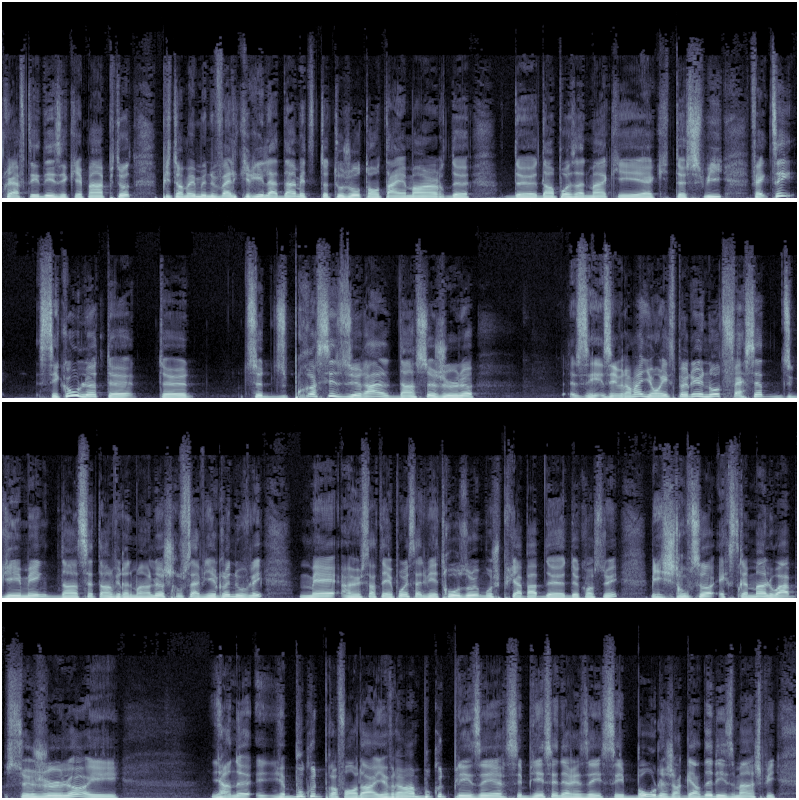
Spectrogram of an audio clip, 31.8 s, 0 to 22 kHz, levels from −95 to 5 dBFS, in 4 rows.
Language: French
